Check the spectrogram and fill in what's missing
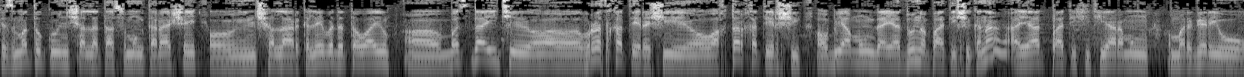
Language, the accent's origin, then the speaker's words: Pashto; Khyber Pakhtunkhwa, Pakistan; now in Karachi, Pakistan; موږ د وزیرستان یو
